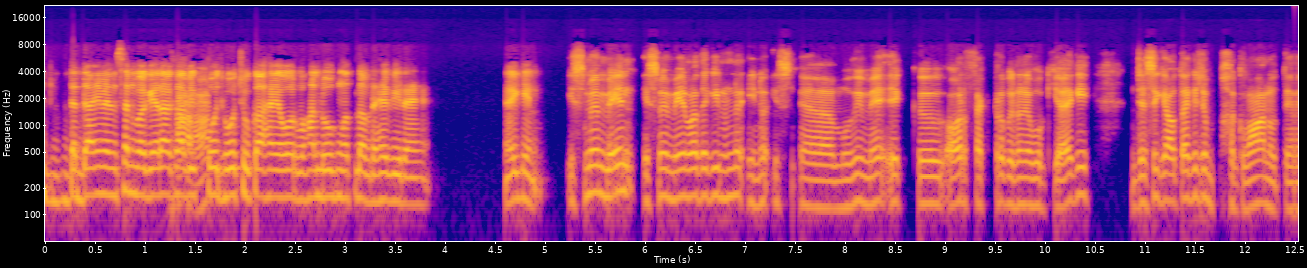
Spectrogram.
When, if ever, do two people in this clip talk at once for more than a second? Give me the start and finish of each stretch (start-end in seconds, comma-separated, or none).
none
